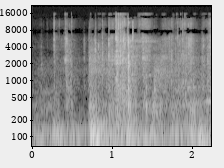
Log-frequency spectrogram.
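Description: Handling noise: light clicks and rubbing, with a low bump just under a second in.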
